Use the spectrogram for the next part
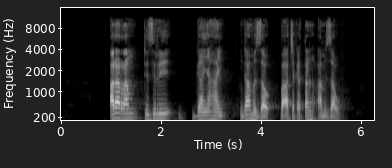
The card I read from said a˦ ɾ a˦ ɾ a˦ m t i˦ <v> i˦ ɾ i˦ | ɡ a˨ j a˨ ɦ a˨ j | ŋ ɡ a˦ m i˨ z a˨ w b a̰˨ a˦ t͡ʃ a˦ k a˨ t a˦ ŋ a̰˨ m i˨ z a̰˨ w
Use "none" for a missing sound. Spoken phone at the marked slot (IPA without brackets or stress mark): z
